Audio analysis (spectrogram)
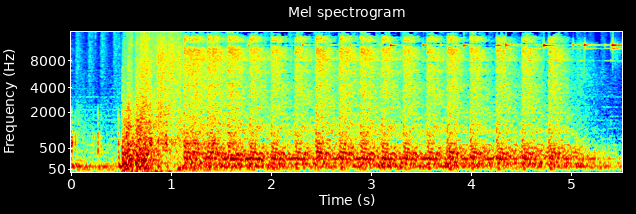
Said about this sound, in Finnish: Yliluutnantti ryntää huoneeseen sisään ja ampuu ainakin 30 laukausta räkäpäitä sotilaspoliisitoveriani naamaan vain noin metrin etäisyydeltä.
